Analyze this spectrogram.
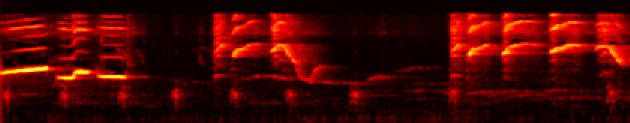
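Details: Female white-rumped shama song, used to spur males to sing: a loud clear whistle and two lower slurred notes, a short pause, then bright high chattering notes and a falling slide, and finally rapid high trilled chirps.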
